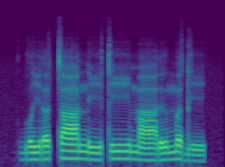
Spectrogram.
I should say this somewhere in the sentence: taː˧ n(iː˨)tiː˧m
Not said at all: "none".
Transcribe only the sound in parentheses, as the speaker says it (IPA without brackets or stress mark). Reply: iː˨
